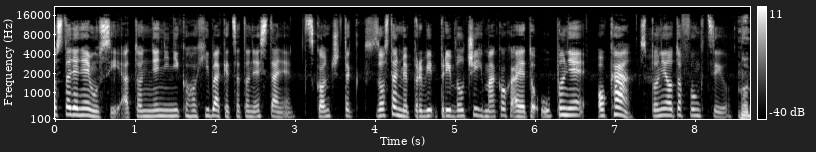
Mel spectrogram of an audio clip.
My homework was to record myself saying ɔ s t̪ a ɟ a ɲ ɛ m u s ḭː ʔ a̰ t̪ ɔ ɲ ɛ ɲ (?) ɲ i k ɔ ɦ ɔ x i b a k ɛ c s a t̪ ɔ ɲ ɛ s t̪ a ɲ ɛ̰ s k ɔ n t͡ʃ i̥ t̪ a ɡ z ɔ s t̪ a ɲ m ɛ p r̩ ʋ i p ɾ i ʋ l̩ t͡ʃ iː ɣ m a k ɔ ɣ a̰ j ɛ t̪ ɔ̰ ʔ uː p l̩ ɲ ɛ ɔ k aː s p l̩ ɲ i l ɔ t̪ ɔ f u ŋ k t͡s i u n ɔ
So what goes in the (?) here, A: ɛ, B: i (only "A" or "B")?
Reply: B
